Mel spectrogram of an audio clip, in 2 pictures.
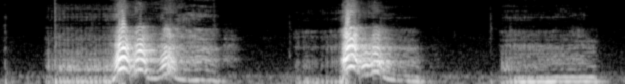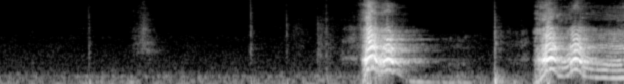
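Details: Ten-week-old female German Shepherd puppy at play, giving sharp, high barks that slide downward: two early barks, a low rumbling growl near the middle, then two more barks after a long quiet spell, in a small room.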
